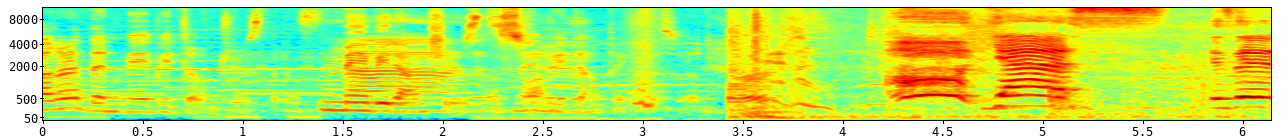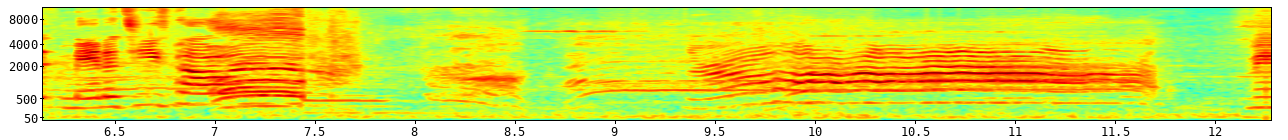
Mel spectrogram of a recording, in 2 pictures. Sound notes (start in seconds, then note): 4.0 gasps; 8.0 both scream; 9.0 Thanos screams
